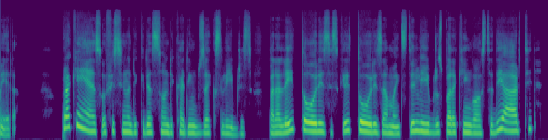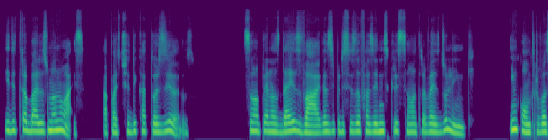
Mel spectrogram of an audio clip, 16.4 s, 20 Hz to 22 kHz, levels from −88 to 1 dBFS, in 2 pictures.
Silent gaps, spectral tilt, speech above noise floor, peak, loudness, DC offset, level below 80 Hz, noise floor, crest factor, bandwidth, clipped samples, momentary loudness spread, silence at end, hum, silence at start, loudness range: none; -5.5 dB/octave; over 66 dB; -8 dBFS; -24 LUFS; under 0.1%; -72 dBFS; under -90 dBFS; 16 dB; 16.5 kHz; under 0.1%; 11 LU; 0 s; none; 0 s; 4 LU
